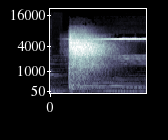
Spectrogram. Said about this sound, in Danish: Og så lyden af laserkanonen. At når den tænder, så er det et piskesmæld.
